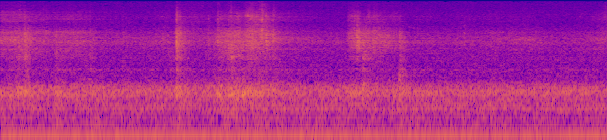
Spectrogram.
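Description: Quiet room tone with a steady low hum, broken by a few faint clicks and rustles.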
